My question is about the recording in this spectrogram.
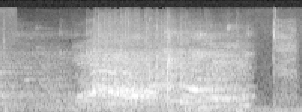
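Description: Live game sound of a basketball match in a sports hall: a ball bouncing and players' voices. It starts about a second in and dies away just before the end.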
